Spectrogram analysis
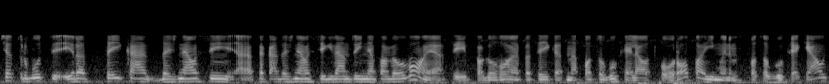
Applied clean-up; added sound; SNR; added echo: none; Bird; 18 dB; none.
